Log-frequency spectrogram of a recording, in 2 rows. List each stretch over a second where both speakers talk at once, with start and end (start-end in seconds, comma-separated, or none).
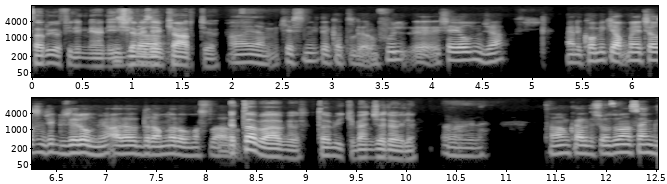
none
